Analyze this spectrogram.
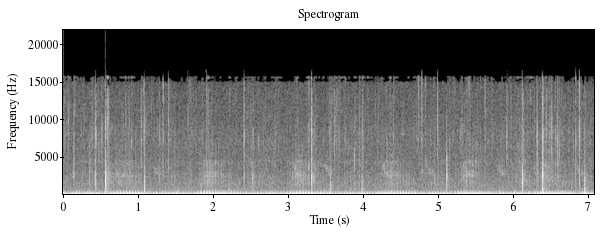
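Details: Relaxed cat purring, a soft vibrating rumble that grows louder on each breath about every second, mixed with sharp, irregular snaps of a fireplace.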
